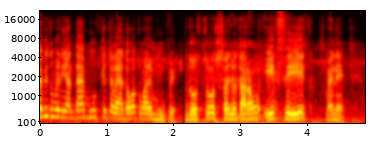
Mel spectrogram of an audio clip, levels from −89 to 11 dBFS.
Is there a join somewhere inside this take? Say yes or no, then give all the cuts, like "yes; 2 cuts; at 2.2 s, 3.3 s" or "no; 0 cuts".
no; 0 cuts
